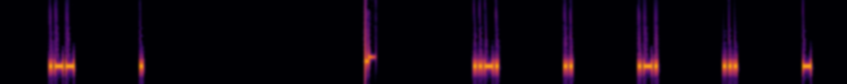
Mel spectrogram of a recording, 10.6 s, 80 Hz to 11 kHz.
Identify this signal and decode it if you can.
Morse code, heard as a keyed tone, about 36 wpm, spaced as for 10 wpm, 690 Hz. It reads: WE FIRST
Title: 8x Character Spacing - Top 200 Words - 35wpm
